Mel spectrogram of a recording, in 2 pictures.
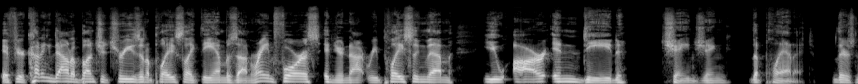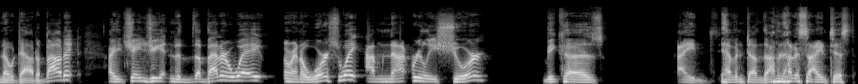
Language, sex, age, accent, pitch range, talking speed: English, male, 40-59, American, 100-145 Hz, 200 wpm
